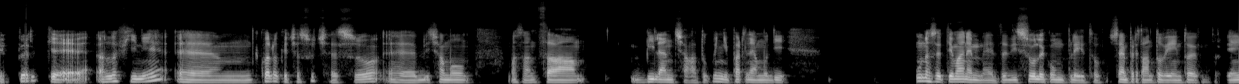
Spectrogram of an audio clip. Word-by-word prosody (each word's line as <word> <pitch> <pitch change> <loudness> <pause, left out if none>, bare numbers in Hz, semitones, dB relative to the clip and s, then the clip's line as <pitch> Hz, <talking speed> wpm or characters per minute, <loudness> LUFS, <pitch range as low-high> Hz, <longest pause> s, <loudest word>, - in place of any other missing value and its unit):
perché - - +2
alla 130 +4 +1
fine, 145 - 0
ehm, 100 -3 0
quello - - +3
che - - -4
ci - - -5
è - - -5
successo 110 +6 -1
è 95 -2 -3
diciamo 105 0 -1 0.4
abbastanza 100 -1 +1 0.5
bilanciato, 105 -4 0
quindi 130 -4 -1
parliamo 105 -3 -1
di 100 0 -3 1.3
una 155 -1 +2
settimana 125 -2 +4
e - - +2
mezza, 95 -1 -3
di 105 +1 -2
sole 120 +1 +5
completo. 105 -4 -2
Sempre - - 0
tanto 100 -1 -1
vento, 100 0 +1
ehm, 105 +1 -4
perché 100 - -10
105 Hz, 135 wpm, -23 LUFS, 100-115 Hz, 1.3 s, sole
